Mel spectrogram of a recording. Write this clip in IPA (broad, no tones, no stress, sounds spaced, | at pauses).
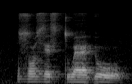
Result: zˤ o z ɛ s t w æ ɗ o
